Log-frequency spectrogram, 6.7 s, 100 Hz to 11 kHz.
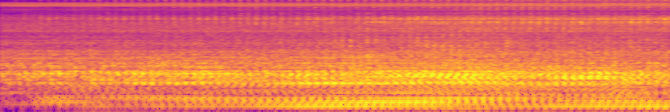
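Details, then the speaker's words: Milling the remains of an exhaust pipe, collets and nut out of a Moto Morini 500 cylinder head: a steady 20-thou cut in bronze with an even cutting chatter and low forces, the fixture steady unlike on steel, sound changing on hitting the collet; a clean cut. "bronze is now cutting much more nicely. That was a 20 thou cut, and the forces are low enough that the fixture's really not moving around like it was with the steel. You hear the change in sound as we hit the collet, but that worked fine."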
